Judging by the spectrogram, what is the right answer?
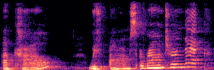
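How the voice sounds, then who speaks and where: A woman reading a picture book aloud for young children in an expressive, singsong storytime manner, often posing questions to her listeners. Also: sits high, takes it slowly. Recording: roomy echo, faint background noise.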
